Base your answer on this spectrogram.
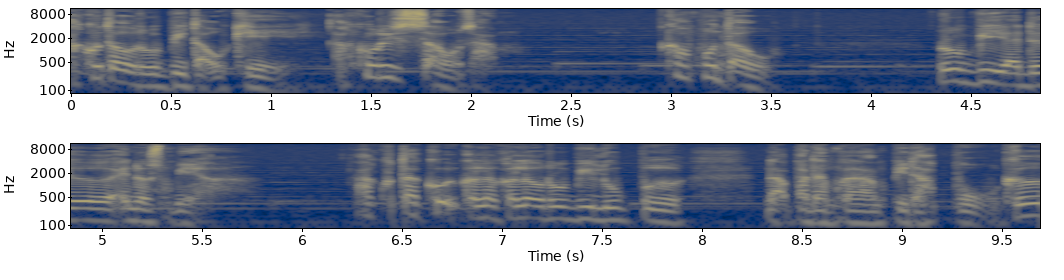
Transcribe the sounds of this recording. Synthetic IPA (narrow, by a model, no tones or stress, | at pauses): akut̪auɾubit̪aʔoke | ʔa̰kuɾisawsam | kawpʊnt̪au | rubiadəɛ̰nɔsmia̰ | ʔakut̪akʊt̪̚kalawkalawɾubilupəna̰ʔpadamkanampidapo̰kə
